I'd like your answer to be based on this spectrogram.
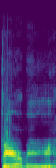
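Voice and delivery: high, menacing, threatening monster war cry. A player's lich character inflicting wounds on a foe: shouting. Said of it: "just shouting".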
